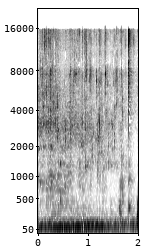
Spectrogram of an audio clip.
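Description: Water running steadily from a tap into a quart can, a faint even hiss that dies away near the end, followed by a short knock.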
